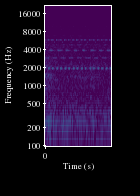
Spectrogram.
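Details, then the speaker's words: Commodore 4040 disk drive fitted with suspect motherboard, apparently heat-related failure appearing 4 min 29 s into testing and vanishing with fan cooling; power supply suspected, then apparently not at fault: steady high whistle over faint hum; drive fault, cause unknown. "You hear that noise? 4 minutes and 29 seconds into the testing, we have a failure."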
